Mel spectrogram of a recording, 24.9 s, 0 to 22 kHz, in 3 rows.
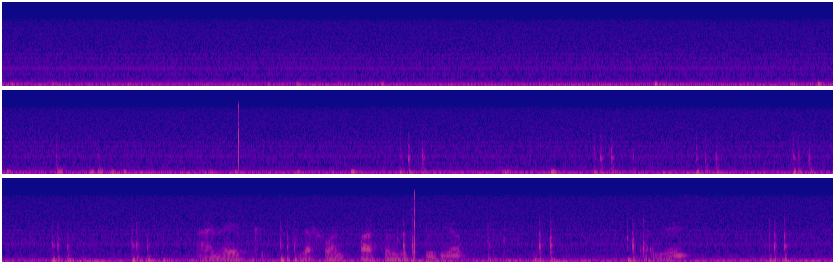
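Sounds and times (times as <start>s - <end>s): low electrical hum: 0.0s - 24.9s
mouse and keyboard clicks: 14.2s - 14.6s, 19.4s - 19.6s, 20.6s - 20.9s, 22.9s - 23.2s, 24.3s - 24.6s.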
